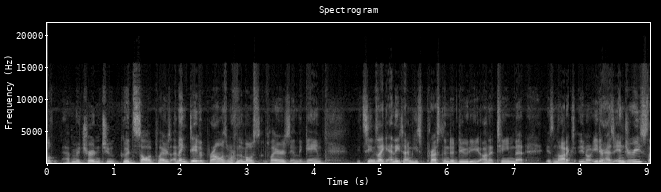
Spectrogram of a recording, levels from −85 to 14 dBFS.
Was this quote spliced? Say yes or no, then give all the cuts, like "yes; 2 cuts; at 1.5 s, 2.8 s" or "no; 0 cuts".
yes; 1 cut; at 3.2 s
